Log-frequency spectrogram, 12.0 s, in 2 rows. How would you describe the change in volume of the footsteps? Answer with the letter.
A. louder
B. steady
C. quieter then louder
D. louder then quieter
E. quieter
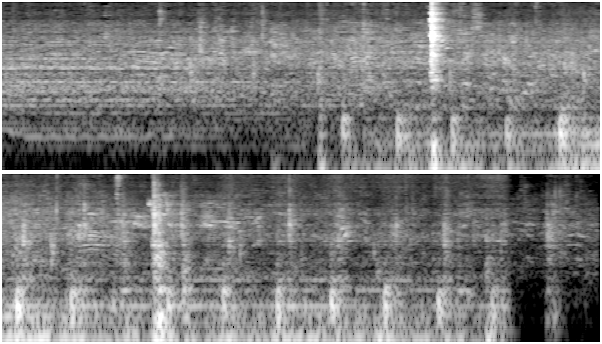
E.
